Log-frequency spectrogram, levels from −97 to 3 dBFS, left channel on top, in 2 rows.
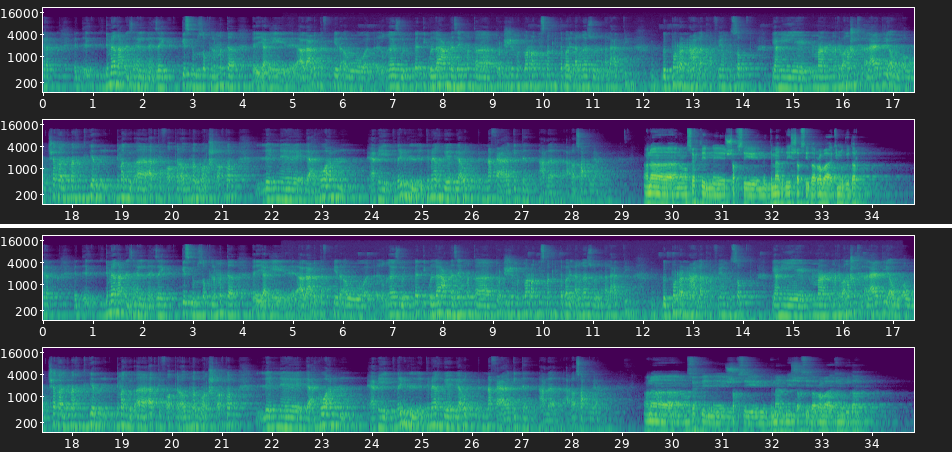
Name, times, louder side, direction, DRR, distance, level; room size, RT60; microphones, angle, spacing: voice 1, 0.0-2.5 2.8-14.0 14.3-23.5 23.9-28.6, equal, 5° right, 1 dB, 0.7 m, -29 dB
sound 1, 4.7-17.2, right 1 dB, 60° right, 0.9 m, -38 dB
voice 2, 29.4-33.7, left 5 dB, 55° left, 8 dB, 0.4 m, -23 dB
6.1 x 6.0 x 5.8 m, 2.2 s
head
